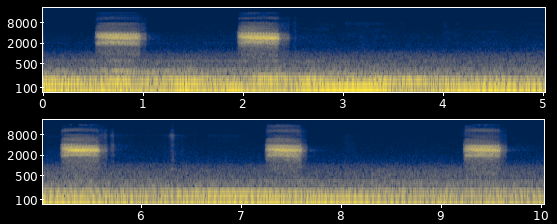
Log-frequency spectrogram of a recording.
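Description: Fledgling songbird giving five short, harsh, raspy calls spaced a couple of seconds apart, over a low steady hum.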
